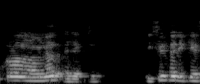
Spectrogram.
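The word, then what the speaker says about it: pronominal: को, इसको कहते हैं प्रोनोमियल, प्रोनोमियल एडजेक्टिव। क्या कहते हैं इसको? प्रोनोमियल एडजेक्टिव। ठीक है, डिमॉन्स्ट्रेटिव प्रोनाउन को क्या क्या कहते हैं? प्रोनोमियल, प्रोनोमियल नहीं, प्रोनोमिनल। एक मिनट यार, प्रोनोमियल नहीं, प्रोनोमिनल, प्रोनोमिनल, प्रोनोमिनल।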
